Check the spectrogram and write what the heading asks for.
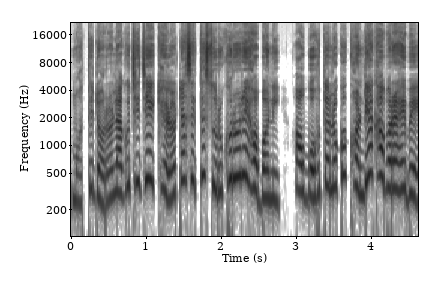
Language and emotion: Odia, fearful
